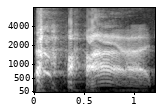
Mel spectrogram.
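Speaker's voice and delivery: low open chuckle; real laugh. Real, not acted. Teacher amused before saying he is just kidding, real laugh. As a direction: laugh it off in a short run of ha-has. Laughs at his own joke.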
